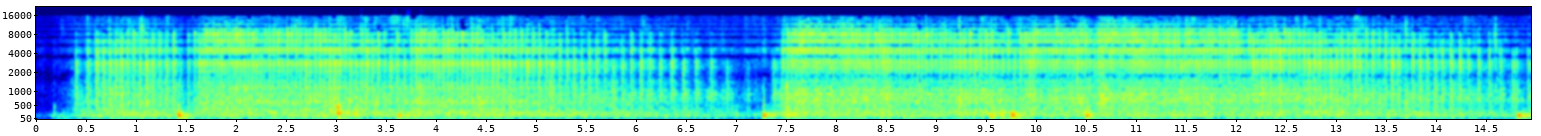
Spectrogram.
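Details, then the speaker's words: Quest velomobile with a new all-plastic Nazca power-side chain idler, brand new bearings and no O-rings, original KMC 9-speed chain; continuous rattly whir, high hiss and irregular clicks, very noisy. "But the teeth itself were fine, whereas this one, all plastic, brand new bearings. But it makes a heck of a noise."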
